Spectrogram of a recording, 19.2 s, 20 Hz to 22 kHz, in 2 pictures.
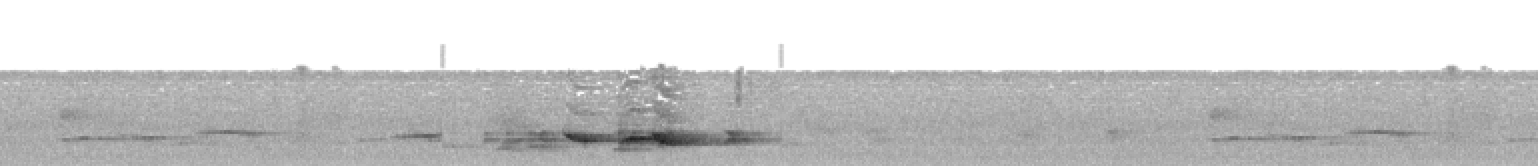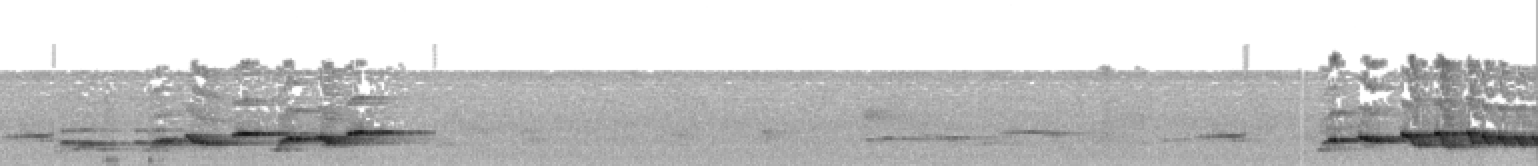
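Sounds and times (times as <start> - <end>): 
Pied bushchat singing: 0.4 - 5.1, 7.0 - 12.4, 15.1 - 19.2.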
